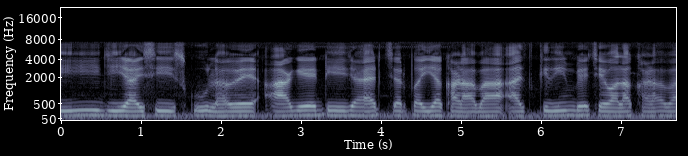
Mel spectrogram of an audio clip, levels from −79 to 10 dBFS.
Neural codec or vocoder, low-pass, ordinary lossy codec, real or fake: none; 7.2 kHz; none; real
